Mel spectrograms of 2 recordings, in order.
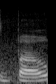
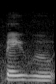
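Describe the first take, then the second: First: The first name sounds like 'bow'. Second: The first name does not sound like 'bow'. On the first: The speaker calls it right. "it's Beau, like hair bow" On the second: The speaker calls it wrong. "the first name is not Bewu"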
